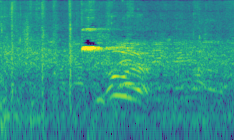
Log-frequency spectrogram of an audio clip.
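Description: Voices calling out at a distance across a football practice field, over a steady low outdoor rumble, with a short high chirp just before the one-second mark.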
